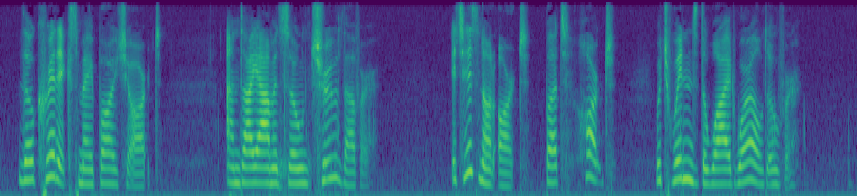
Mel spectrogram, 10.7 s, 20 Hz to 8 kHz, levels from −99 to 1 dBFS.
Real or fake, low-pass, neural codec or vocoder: real; 7.2 kHz; none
